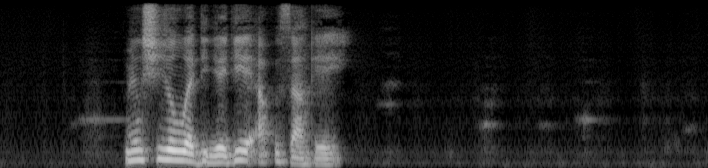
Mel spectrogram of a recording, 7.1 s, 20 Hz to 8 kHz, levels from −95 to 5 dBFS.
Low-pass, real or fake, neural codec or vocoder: 7.2 kHz; fake; codec, 16 kHz, 0.5 kbps, FunCodec, trained on Chinese and English, 25 frames a second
